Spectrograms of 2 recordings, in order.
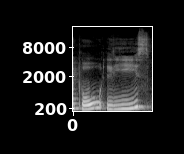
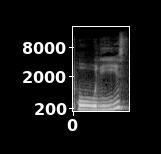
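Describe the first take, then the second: First: "بوليس" slowly as po, pause, lees; split syllables. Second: Said in the usual way. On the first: Shown as a demonstration. Teacher says divide it with me, "بوليس" syllable by syllable. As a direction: draw out each half of "بوليس" separately. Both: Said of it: "قسم معايا".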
